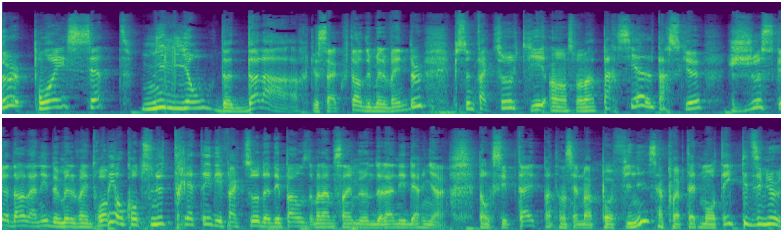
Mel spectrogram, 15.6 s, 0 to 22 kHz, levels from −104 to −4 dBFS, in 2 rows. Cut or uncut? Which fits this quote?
cut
